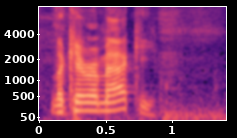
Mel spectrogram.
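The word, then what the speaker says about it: Lekkerimäki: Lecker-Mackey.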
